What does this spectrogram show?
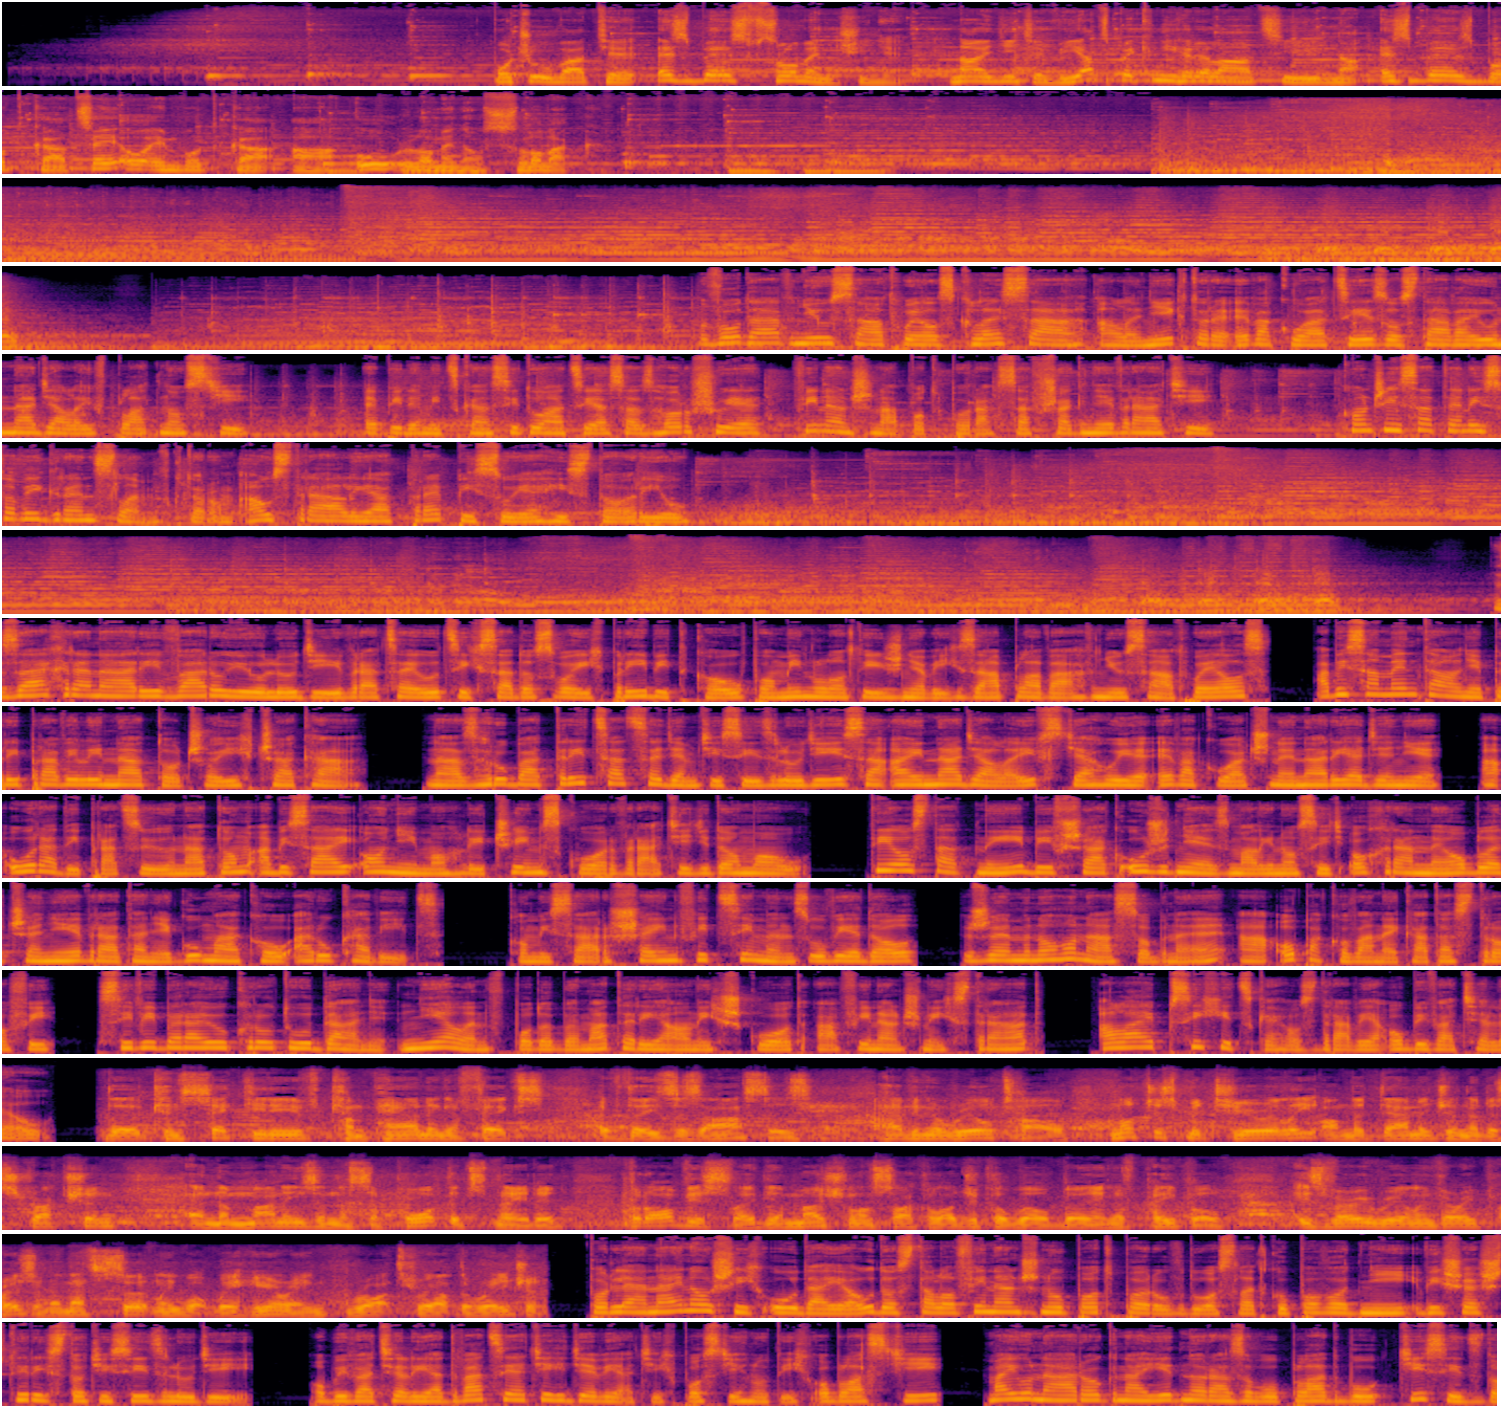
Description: SBS NEWS v slovenčine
